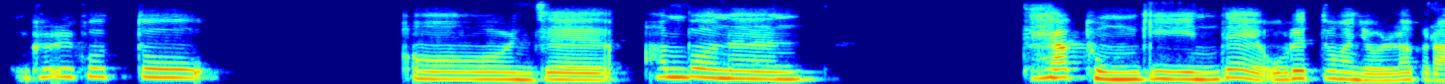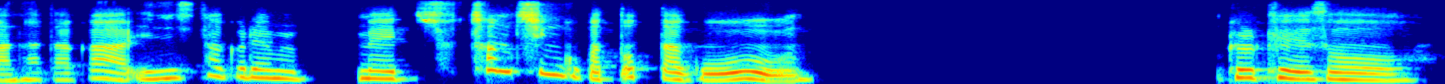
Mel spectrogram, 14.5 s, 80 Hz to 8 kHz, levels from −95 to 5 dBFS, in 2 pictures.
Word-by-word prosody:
그리고 265 +2 -4
또 250 -2 +2 1.0
어 205 -2 -1
인제 190 -1 0 0.2
한번은 220 -6 +1 1.0
대학 250 +2 +3
동기인데 205 +1 +2
오랫동안 210 +1 0
연락을 175 +2 -3
안 170 +1 -3
하다가 190 +2 -3
인스타그램을 230 +1 -2 0.3
에 210 -2 +1
추천 425 - 0
친구가 300 - 0
떴다고 190 -7 +2 2.1
그렇게 240 -2 +4
해서 185 -4 -1
210 Hz, 195 characters per minute, -24 LUFS, 195-245 Hz, 2.1 s, 그렇게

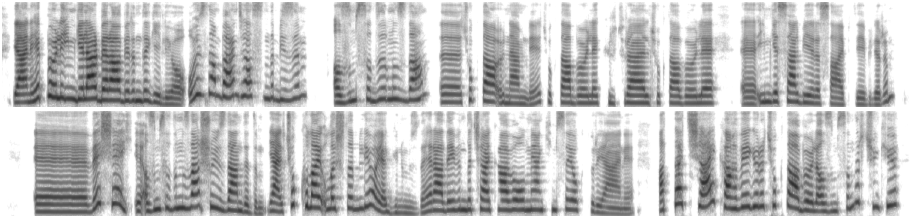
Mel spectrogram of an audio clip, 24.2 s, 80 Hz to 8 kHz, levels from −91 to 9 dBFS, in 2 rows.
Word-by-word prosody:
Yani, 220 +2 +6
hep 345 +6 0
böyle 355 -3 +6
imgeler 310 -1 +7
beraberinde 275 -1 +5
geliyor. 170 -8 -4
O 400 - -1
yüzden 435 -2 -1
bence 385 +2 +2
aslında 340 -6 -4
bizim 290 +5 -5 0.4
azımsadığımızdan, 290 - -2 0.2
eee, 220 0 -4
çok 290 +1 -12
daha 245 -3 +3
önemli. 185 +1 -6
Çok 225 - -14
daha, 210 -2 0
böyle, 200 0 -5
kültürel, 205 0 -3
çok 205 +1 -15
daha, 195 -1 -4
böyle, 200 +1 -3 0.3
eee, 175 0 -6
imgesel 235 0 -2
bir 210 - -4
yere 195 -2 -3
sahip 175 -3 -7
diyebilirim. 165 - -8 0.7
Eee, 205 -1 +1
ve 435 - +2
şey, 425 - -1
eee, 230 - -1
azımsadığımızdan 300 +7 +1
şu 345 -2 -3
yüzden 250 -5 +2
dedim, 170 -6 -7
yani, 225 -2 +3
çok 405 - -3
kolay 330 -3 +6
ulaşılabiliyor 300 +4 -2
ya 205 -7 0
günümüzde, 175 -2 -11
herhâlde 245 +2 +1
evinde 260 +1 -1
çay, 265 -1 +1
kahve 260 0 +1
olmayan 265 0 -1
kimse 260 +1 -8
yoktur 255 -4 -7
yani. 155 -4 -7 0.3
Hatta 255 - 0
çay, 370 -3 +4
kahveye 315 +1 +4
göre 355 +1 0
çok 380 +2 -8
daha 315 -7 +5
böyle 235 -3 +1
azımsanır. 225 - -5
Çünkü, 365 +3 -4
255 Hz, 150 wpm, -20 LUFS, 205-310 Hz, 0.7 s, imgeler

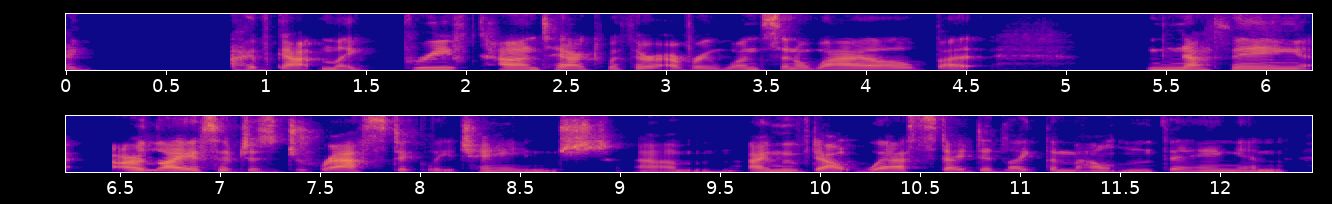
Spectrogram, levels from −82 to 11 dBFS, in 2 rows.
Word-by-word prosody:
I 185 -3 -11 0.7
I've - - -6
gotten - - +2
like, - - -5 0.2
brief 240 +1 -2
contact 215 -1 +1
with 210 0 -13
her 195 -2 -1
every 190 0 -3
once 195 +2 +4
in 200 - -2
a 195 - -6
while, 190 -1 -2
but - - -3 0.9
nothing 210 -2 -1 0.3
our 195 - +5
lives 195 +2 +6
have 200 -3 -5
just 180 -3 -1
drastically - - +3
changed, 255 - +1
um, - - -8 0.3
I 185 - +3
moved 190 0 -8
out - - -1
west, 180 +1 +4
I 175 - -4
did 180 0 -10
like 170 -2 -9
the 185 - -8
mountain 175 -1 -10
thing 180 -1 -10
and 95 - -12
190 Hz, 160 wpm, -27 LUFS, 180-210 Hz, 0.9 s, lives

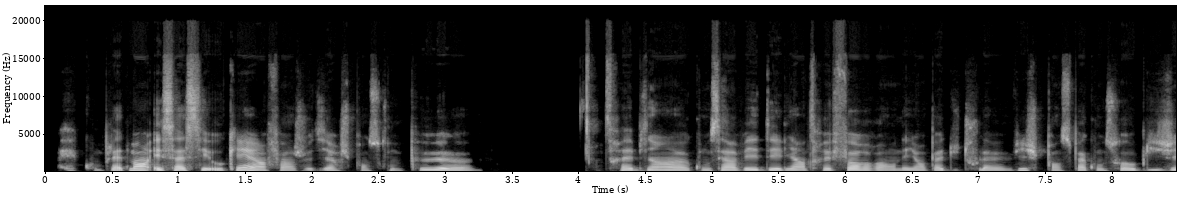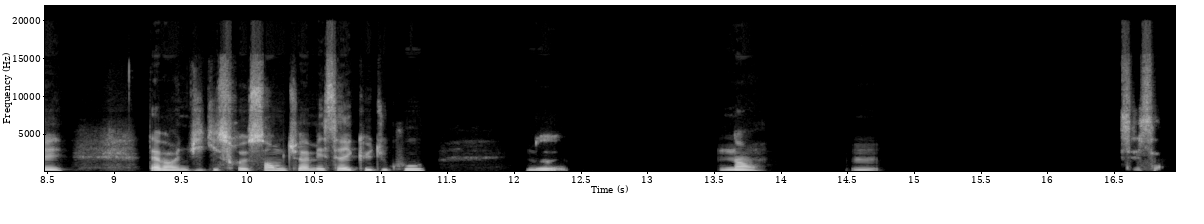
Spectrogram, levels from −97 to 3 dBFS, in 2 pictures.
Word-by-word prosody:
Mais 155 - -8
complètement 235 - +3
et 160 - +7
ça 170 +1 +6
c'est - - +3
OK, 155 - 0
hein. 220 -9 +6
Enfin, 150 -4 -2
je 140 -1 -6
veux 140 - -8
dire, 170 - -4
je - - -4
pense 160 0 -3
qu'on 150 -2 -12
peut, 165 +3 -1
heu, 135 -4 +2 1.0
très 165 -2 0
bien, 165 -1 0
heu, - - -5
conserver 160 -1 +1
des 150 -1 +1
liens 140 -1 -1
très 155 +2 -4
forts 175 0 +2
en 140 -2 -3
n'ayant 135 +1 -4
pas 145 0 -2
du 140 0 -14
tout - - -7
la 145 - 0
même 140 +1 -7
vie. 220 - -3
Je - - +2
pense 155 -2 -3
pas 155 - -1
qu'on 155 0 -9
soit 145 -1 -2
obligés 145 +6 0 0.6
d'avoir 155 -1 +5
une 150 - -3
vie 155 0 -3
qui 160 0 -6
se - - +6
ressemble, 195 +7 +4
tu - - +1
vois. 160 - +4
Mais 145 -2 -2
c'est 155 - +1
vrai 170 - +4
que 160 0 -4
du 160 +1 -8
coup 195 +4 -2 0.8
ne 155 -1 -1 1.3
Non. 175 -3 0 0.7
Mmh. 160 -3 -10 1.8
C'est - - -5
ça. - - -4
155 Hz, 200 wpm, -24 LUFS, 145-170 Hz, 1.8 s, et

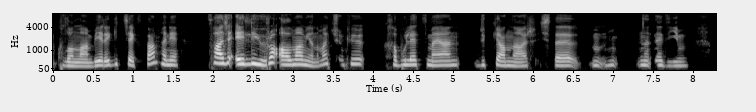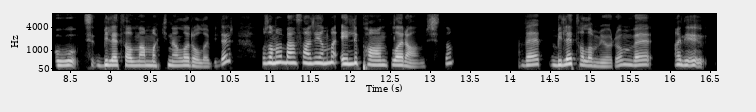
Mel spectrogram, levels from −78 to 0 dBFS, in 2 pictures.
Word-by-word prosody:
kullanılan 150 -3 -2
bir - - +1
yere 185 0 +3
gideceksem, 225 +4 -2
hani, 200 -4 0 0.3
sadece 265 -1 +7
€50 230 +2 +6
almam 210 0 +5
yanıma 185 +5 -3
çünkü 230 +1 -6 0.2
kabul 200 +1 -4
etmeyen 195 -2 0 0.3
dükkânlar, 175 -4 -2
işte, 175 -3 -2 0.2
ım 180 0 -9
hı 195 - -9 0.4
n - - -6
ne 190 - -3
diyeyim, 165 +1 -10 0.4
bu 185 0 0
t - - -9
bilet 190 0 +2
alınan 175 -1 +1
makineler 175 +1 -2
olabilir. 155 - -4 0.4
O - - -4
zaman, 285 +2 +4
ben 285 -1 +5
sadece 275 -1 +1
yanıma 275 +3 +2
£50'lar 205 -6 +2
almıştım 140 - -7 0.9
ve 195 +4 0
bilet 205 +4 +1
alamıyorum 175 +3 -4
ve 200 +2 0 0.3
hani, 195 -2 -2
195 Hz, 135 wpm, -21 LUFS, 175-225 Hz, 0.9 s, sadece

